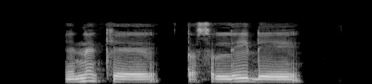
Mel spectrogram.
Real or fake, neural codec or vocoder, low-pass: real; none; 7.2 kHz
